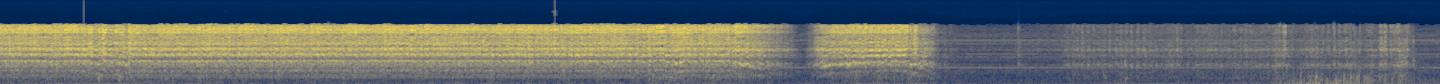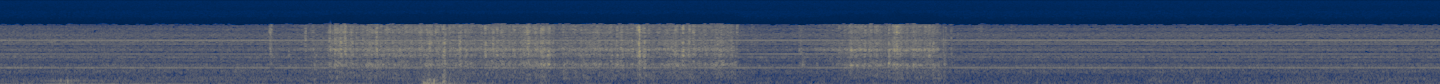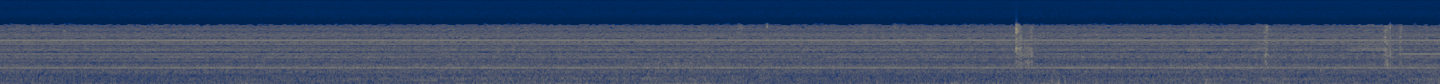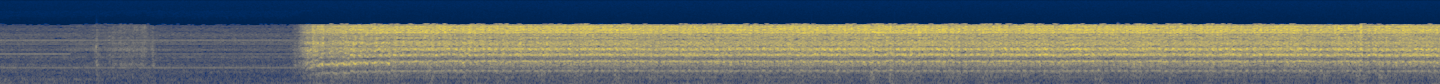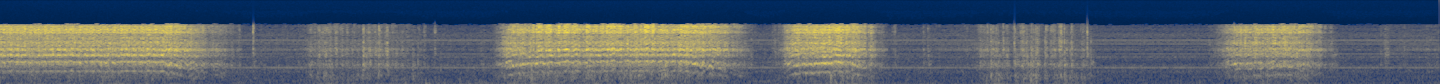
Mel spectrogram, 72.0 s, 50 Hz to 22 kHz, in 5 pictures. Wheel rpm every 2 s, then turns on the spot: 160, 160, 160, 110, 70, 20, 30, 0, 10, 30, 30, 20, 0, 0, 0, 0, 0, 0, 0, 0, 0, 0, 10, 130, 160, 160, 160, 160, 150, 100, 10, 100, 60, 30, 20, 30.
10-14 16-24 60-62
